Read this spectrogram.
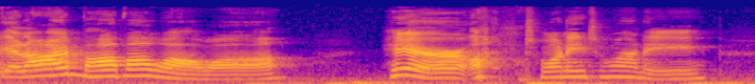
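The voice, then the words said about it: Imitates another person's voice. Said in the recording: “That's how Barbara Walters talks.”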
